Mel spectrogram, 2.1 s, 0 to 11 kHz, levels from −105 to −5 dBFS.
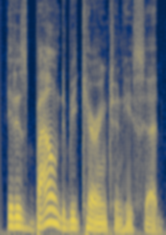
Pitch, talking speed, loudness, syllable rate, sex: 105 Hz, 230 wpm, -18 LUFS, 5.3 syllables/s, male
